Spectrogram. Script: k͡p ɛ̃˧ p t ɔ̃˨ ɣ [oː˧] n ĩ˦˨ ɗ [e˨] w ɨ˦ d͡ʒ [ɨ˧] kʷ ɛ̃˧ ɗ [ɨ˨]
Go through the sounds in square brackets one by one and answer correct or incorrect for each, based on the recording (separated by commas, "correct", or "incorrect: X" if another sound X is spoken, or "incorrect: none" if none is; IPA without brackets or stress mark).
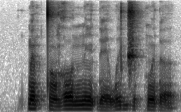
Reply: correct, correct, correct, incorrect: ə˨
